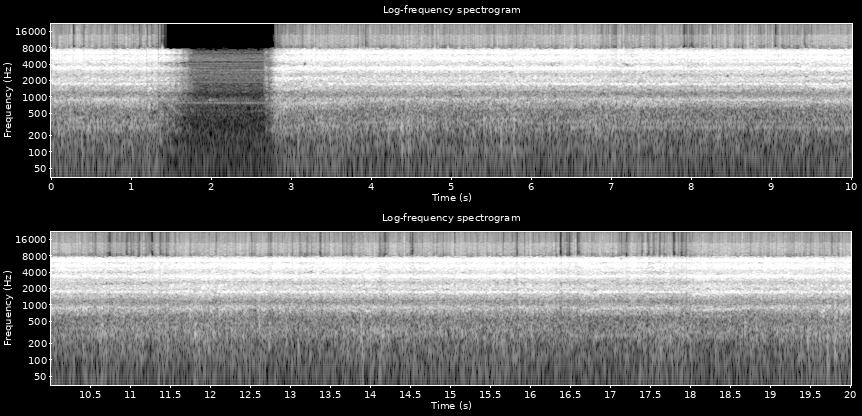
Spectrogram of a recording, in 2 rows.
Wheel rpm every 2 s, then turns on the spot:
120, 140, 230, 230, 230, 230, 230, 230, 220, 230.
none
